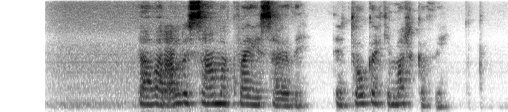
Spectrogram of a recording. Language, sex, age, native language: Icelandic, female, 40-49, Icelandic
